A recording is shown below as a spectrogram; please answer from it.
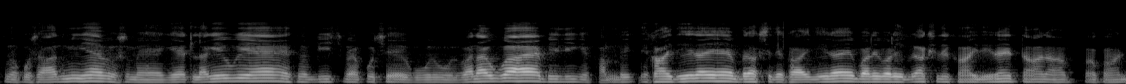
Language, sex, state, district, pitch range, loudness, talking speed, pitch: Hindi, male, Maharashtra, Aurangabad, 115-135 Hz, -28 LUFS, 220 wpm, 120 Hz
